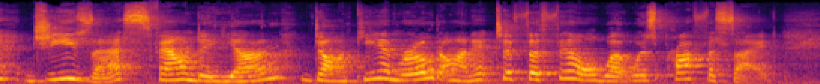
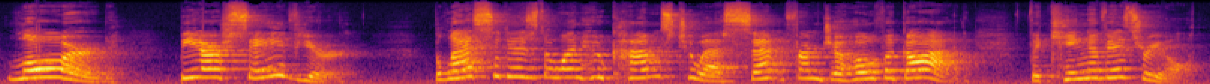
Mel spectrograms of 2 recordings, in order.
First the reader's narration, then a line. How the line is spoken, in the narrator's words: Everyone was shouting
